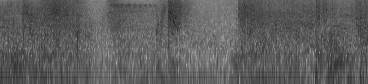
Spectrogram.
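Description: Explosions in the video game Star Wars: The Old Republic (SWTOR) boom in a loud, dense rumble that swells and dips in a few waves over several seconds, with no voices.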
